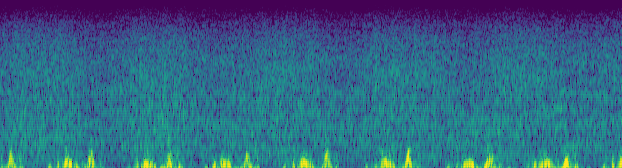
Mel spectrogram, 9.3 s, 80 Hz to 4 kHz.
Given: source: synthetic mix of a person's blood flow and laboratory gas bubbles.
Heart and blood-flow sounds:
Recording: Doppler ultrasound of blood flow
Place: precordium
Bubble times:
no bubbles
From the record:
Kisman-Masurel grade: 000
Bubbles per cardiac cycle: 0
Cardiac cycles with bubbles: 0%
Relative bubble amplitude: no bubbles discernible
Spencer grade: 0 (complete lack of bubble signals)

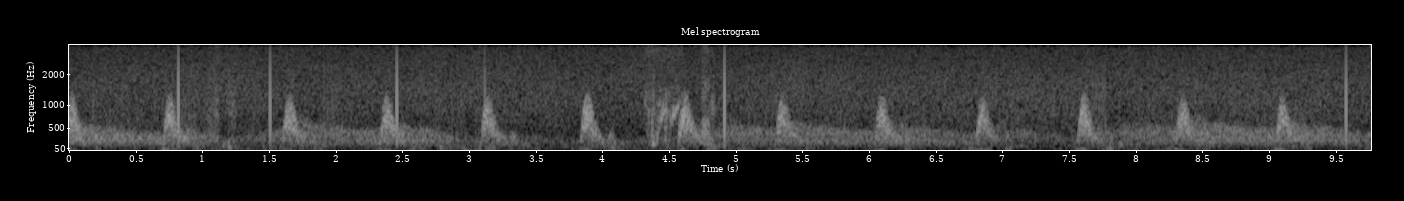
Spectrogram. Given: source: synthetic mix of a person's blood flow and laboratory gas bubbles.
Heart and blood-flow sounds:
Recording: Doppler ultrasound of blood flow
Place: subclavian vein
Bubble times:
4.32-4.61 s: bubbles
4.74-4.84 s: bubbles
From the record:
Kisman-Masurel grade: 121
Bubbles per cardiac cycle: 1 to 2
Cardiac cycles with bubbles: 10 to 50%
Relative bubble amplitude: barely perceptible (0.100 to 0.250)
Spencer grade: 2 (many but less than half of the cardiac periods contain bubble signals, singularly or in groups)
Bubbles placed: anywhere in the cardiac cycle

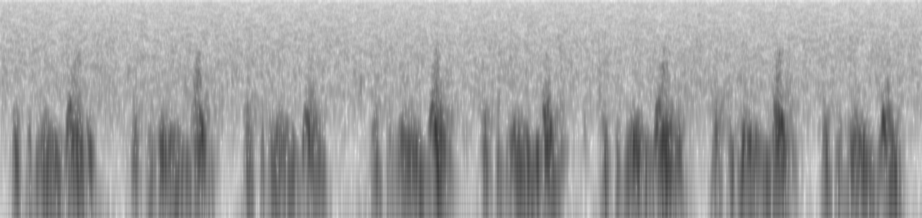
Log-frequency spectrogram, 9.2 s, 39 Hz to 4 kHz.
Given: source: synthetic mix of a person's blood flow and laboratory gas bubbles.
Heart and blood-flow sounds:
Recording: Doppler ultrasound of blood flow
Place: precordium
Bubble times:
2.65-2.80 s: bubbles
3.56-3.65 s: bubbles
5.58-5.70 s: bubbles
5.83-5.88 s: bubbles
From the record:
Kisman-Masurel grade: 121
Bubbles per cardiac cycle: 1 to 2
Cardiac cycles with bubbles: 10 to 50%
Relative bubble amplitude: barely perceptible (0.100 to 0.250)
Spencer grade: 2 (many but less than half of the cardiac periods contain bubble signals, singularly or in groups)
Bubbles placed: only in the low amplitude regions of the cardiac cycle

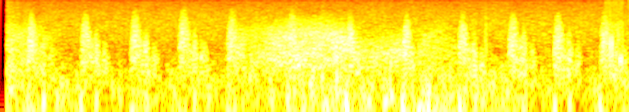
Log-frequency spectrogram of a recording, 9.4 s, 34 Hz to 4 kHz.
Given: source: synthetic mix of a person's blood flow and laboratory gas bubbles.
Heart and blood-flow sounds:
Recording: Doppler ultrasound of blood flow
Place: subclavian vein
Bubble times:
9.06-9.36 s: bubbles
From the record:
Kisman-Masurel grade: 113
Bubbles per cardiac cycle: 1 to 2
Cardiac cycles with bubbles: 1 to 10%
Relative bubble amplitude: loud (0.450 to 0.775)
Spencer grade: 1 (occasional bubble signal discernible with the cardiac motion signal, with majority of cardiac periods free of bubbles)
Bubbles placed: anywhere in the cardiac cycle

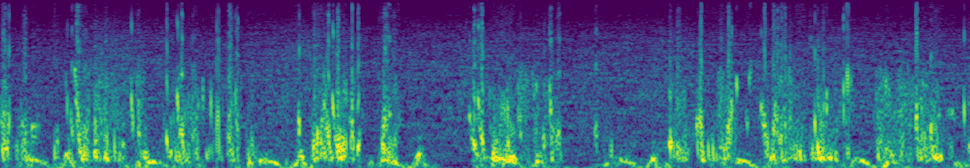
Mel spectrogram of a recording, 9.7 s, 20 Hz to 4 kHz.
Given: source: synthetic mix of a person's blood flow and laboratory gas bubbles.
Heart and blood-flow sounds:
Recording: Doppler ultrasound of blood flow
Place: precordium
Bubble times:
0.00-0.42 s: bubbles
0.53-1.51 s: bubbles
1.62-2.42 s: bubbles
2.45-2.59 s: bubbles
2.95-3.03 s: bubbles
3.10-3.66 s: bubbles
3.78-4.02 s: bubbles
4.65-5.63 s: bubbles
5.93-6.00 s: bubbles
6.08-6.15 s: bubbles
6.66-7.53 s: bubbles
7.58-8.54 s: bubbles
8.73-9.55 s: bubbles
9.60-9.71 s: bubbles
From the record:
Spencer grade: 4 (maximum detectable bubble signal sounding continuously throughout systole and diastole of every cardiac period, and overriding the amplitude of the normal cardiac signals)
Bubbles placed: anywhere in the cardiac cycle

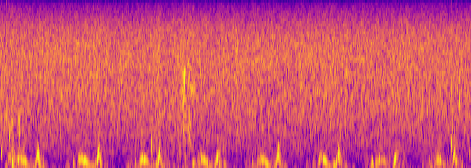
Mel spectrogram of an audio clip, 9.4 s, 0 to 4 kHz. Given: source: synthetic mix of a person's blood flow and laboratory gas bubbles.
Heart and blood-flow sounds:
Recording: Doppler ultrasound of blood flow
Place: precordium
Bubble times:
0.00-0.58 s: bubbles
3.00-3.25 s: bubbles
3.52-3.90 s: bubbles
8.99-9.08 s: bubbles
9.16-9.22 s: bubbles
9.36-9.43 s: bubbles
From the record:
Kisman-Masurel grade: 222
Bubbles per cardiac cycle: several, 3 to 8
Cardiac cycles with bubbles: 10 to 50%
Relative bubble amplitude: moderate (0.250 to 0.450)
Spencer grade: 2 (many but less than half of the cardiac periods contain bubble signals, singularly or in groups)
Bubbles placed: anywhere in the cardiac cycle

